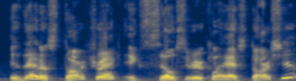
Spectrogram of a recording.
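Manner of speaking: ordinary talk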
